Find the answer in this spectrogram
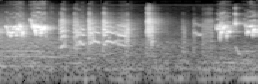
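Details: Pet budgerigars calling in a short burst of harsh, squawky chirps and wavering buzzy notes, several in quick succession, then a pause and a few more scratchy chirps.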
